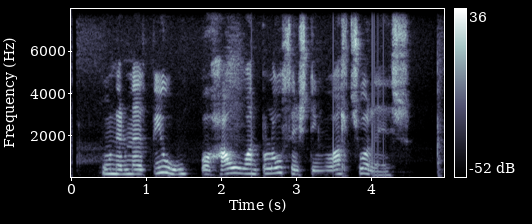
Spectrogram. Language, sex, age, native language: Icelandic, male, 11, Icelandic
